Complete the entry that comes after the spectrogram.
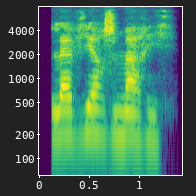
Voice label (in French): "la vierge marie", frances; navidad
